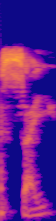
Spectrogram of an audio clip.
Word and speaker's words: psi: और इसको बोलते हैं साई। साई मतलब PSI, इस तरीके का इसका P साइलेंट होता है और PSI इस तरीके से इसको बोला जाता है।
